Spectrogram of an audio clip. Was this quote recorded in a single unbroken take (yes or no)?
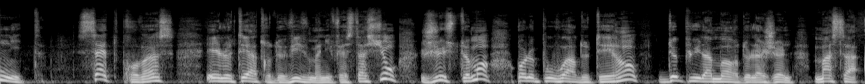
no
